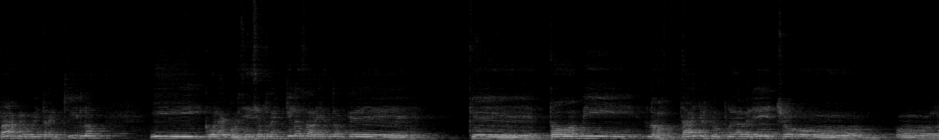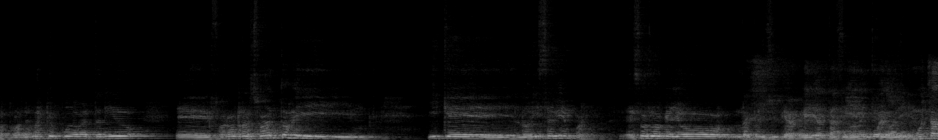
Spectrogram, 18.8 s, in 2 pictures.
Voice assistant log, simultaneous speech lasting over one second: present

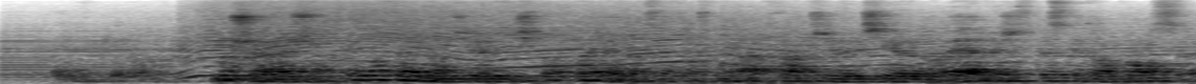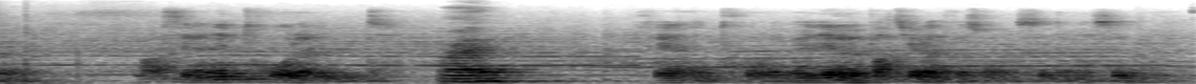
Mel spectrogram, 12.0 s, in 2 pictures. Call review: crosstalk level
none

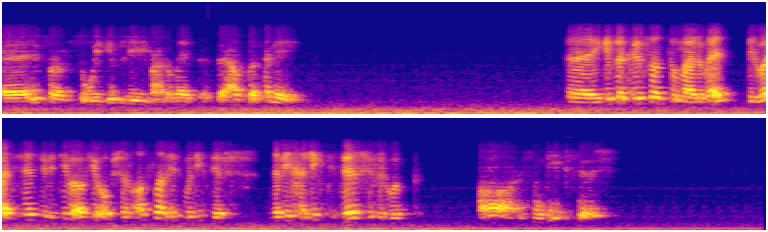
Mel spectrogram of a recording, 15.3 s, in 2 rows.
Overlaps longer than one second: none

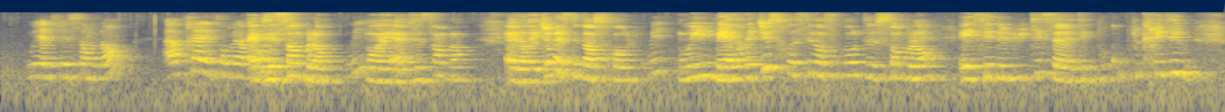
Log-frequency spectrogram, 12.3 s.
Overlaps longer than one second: none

